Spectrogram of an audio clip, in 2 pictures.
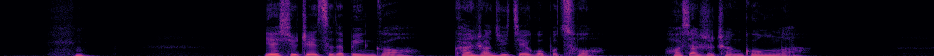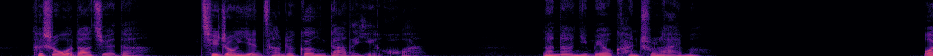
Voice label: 独立 干练 职业女性

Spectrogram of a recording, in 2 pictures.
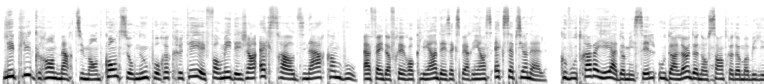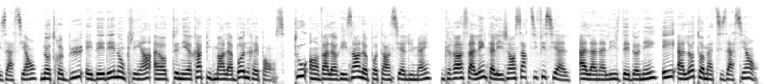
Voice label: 外籍法语女大气激情; 法国; 加拿大; 法兰西

